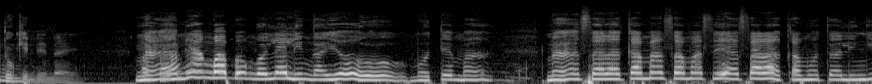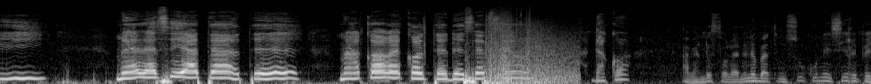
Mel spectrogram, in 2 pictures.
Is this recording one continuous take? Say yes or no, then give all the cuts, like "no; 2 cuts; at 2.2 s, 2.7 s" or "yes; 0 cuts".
no; 1 cut; at 14.2 s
